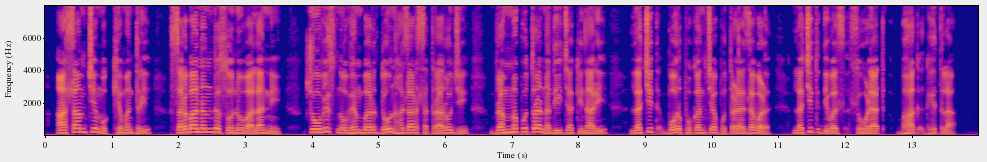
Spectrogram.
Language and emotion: Marathi, neutral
